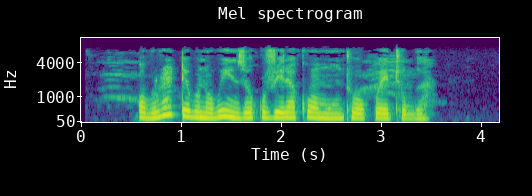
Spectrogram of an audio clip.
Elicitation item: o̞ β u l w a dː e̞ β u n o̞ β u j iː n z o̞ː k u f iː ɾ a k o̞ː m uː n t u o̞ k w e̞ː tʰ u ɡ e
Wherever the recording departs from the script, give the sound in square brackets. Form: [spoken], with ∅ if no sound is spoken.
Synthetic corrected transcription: o̞ β u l w a dː e̞ β u n o̞ β u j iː n z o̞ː k u [v] iː ɾ a k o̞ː m uː n t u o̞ k w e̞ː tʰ u ɡ [a]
